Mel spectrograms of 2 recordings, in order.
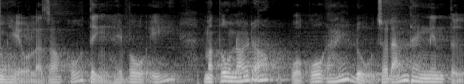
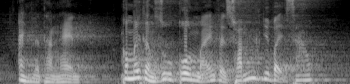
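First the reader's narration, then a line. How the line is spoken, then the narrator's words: Loud woman shouting. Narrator (Vietnamese): cô gái lại to mồm quát lớn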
